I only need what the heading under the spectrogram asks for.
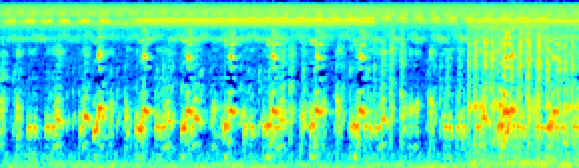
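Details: White-breasted waterhen calling during trapping: a rapid series of short, mid-pitched clucking notes repeated about twice a second, over a steady high insect hiss.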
